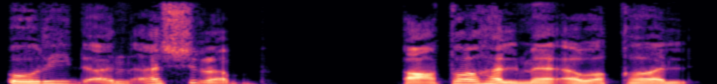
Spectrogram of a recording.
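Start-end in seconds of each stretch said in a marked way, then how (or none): 0.1-1.3 put-on high, effortful girl's voice; weak injured girl. A narrator's reading. Injured girl trying to move asks for water, high weak voice. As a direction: plead weakly, pitched well up. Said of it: "وهي تحاول أن تتحرك".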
